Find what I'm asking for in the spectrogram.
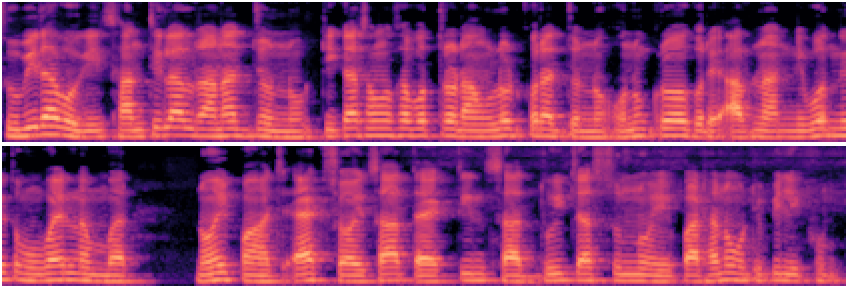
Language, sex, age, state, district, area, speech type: Bengali, male, 30-45, West Bengal, Hooghly, urban, read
